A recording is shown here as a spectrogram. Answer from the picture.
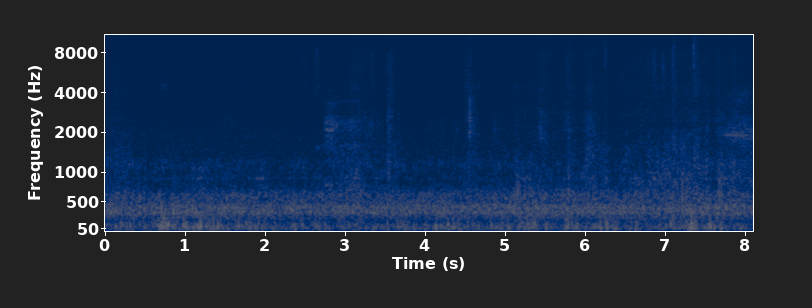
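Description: Quiet room tone, a steady low hum, with a few faint soft taps and handling sounds as a doll's clothes are handled.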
